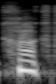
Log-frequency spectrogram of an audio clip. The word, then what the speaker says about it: Kook: It was Rabbi Cook, but it's spelled Kook.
